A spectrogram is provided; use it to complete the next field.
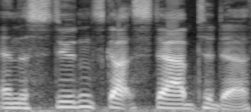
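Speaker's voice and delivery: plain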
